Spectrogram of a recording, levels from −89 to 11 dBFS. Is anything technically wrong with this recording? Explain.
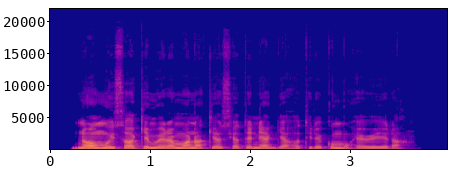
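No, no technical faults here.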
